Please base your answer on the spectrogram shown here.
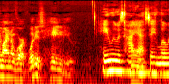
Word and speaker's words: HALEU: How do you say H-E-L-E-U? Haleu. Haleu. What is, in your line of work, what is Haleu?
